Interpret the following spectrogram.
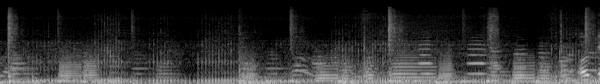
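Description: A few short held musical notes over a steady low rumble from the Yamaha X-Ride scooter's engine running through grass, with occasional sharp clicks.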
